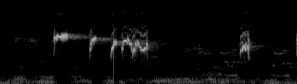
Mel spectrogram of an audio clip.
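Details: Red-whiskered bulbul singing, played to prompt other birds to sing in reply: a sustained clear whistle, then a quick run of warbled, tumbling notes and a later short chirp, over soft low background hum.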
